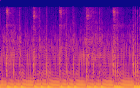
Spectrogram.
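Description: Very loud electronic dance music from a large DJ loudspeaker stack: a fast pulsing beat of about five hits a second, each hit followed by a falling run of pitched notes, over a heavy steady bass.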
